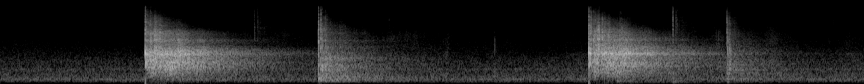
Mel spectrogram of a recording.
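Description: Two loud, sharp smacks of a softball striking home, each ringing on in a large echoing indoor hall and each followed about a second and a half later by a lighter smack.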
